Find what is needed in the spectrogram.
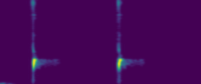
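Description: Short cartoon pop sound effects, two about a second apart in silence, accompanying an animated subscribe-and-like end screen as its icons are clicked.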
